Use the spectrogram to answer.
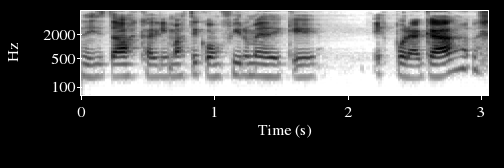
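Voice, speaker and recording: Monotone, flat intonation runs through speech that comes at a very fast pace. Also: woman. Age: 20s. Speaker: podcast host. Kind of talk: solo podcast monologue. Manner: casual with frequent fillers.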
